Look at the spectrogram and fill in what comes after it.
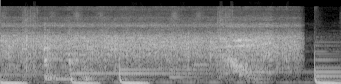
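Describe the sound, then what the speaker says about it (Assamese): Bottle gourd tips and potatoes are stir-fried in a pan: a soft sizzle runs under repeated scraping knocks of a spatula against the pan, with a sharper clatter near the end. "আৰু এইখিনি মাজে মাজে লৰাই ভাজি ল'ম।"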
